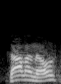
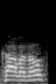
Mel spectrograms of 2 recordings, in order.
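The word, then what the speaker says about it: Kolynos: Colonos is a high-polishing toothpaste.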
